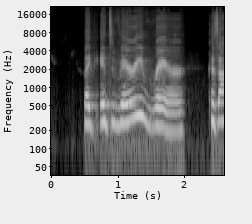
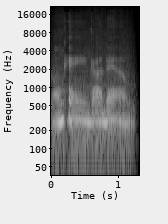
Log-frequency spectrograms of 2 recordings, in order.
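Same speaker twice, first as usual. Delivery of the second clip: whispered, barely audible grumble; muttered under breath; 14 dB quieter than usual. Retold or imitated. Daughter grumbling under her breath after dad's scolding. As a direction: whisper it so dad can't hear. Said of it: "And I'm just like".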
